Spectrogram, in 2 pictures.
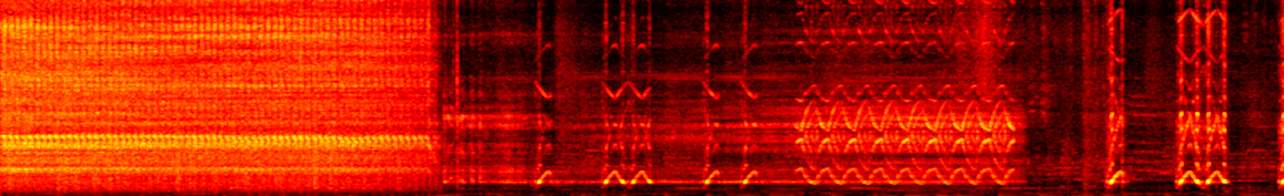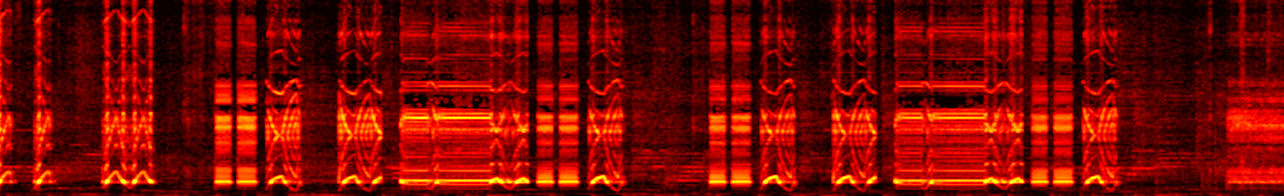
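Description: A loud hissing blast lasting about five seconds. Then an electronic toy police-car siren: quick rising-and-falling wails over a steady electronic tone, sounding in repeated bursts with short gaps between them.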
